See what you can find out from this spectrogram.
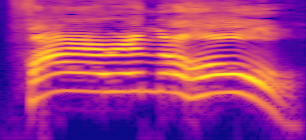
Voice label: grenade, survivor; voice; source engine; left 4 dead 2; namvet

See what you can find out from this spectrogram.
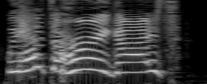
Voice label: hurry up, teen girl; survivor voice

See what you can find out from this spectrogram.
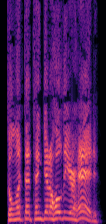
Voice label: alert head, male; video games; npc; source engine; episodic; episode 1

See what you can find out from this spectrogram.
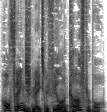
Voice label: wedding witch dead, survivor voice; Left 4 Dead 2; Source Engine; video games

